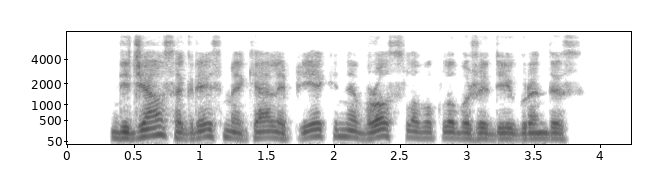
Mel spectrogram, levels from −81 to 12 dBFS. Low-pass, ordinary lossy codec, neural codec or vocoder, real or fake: 7.2 kHz; Opus, 64 kbps; codec, 16 kHz in and 24 kHz out, 1 kbps, XY-Tokenizer; fake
